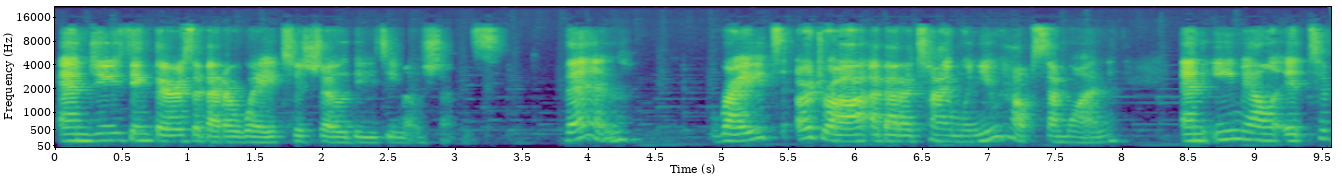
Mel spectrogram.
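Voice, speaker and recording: A woman hosting a children's story time, speaking clearly and encouragingly to young listeners. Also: on the low side, echoey room. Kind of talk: friendly children's program wrap-up.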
